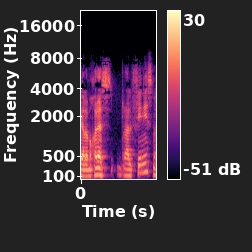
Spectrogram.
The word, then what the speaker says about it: Fiennes: O sea, Fines es Fines, como de, toda la vida, Fines.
